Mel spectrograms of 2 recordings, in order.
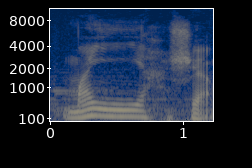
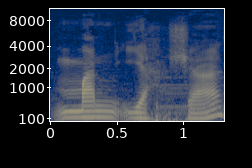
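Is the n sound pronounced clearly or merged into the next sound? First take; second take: merged; clear. First: The n merges into a nasalized doubled y. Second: The n is pronounced separately before the y. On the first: The speaker calls it right. "karena dia idgham lebur" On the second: The speaker calls it wrong. "bukan man yahsya, salah itu"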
